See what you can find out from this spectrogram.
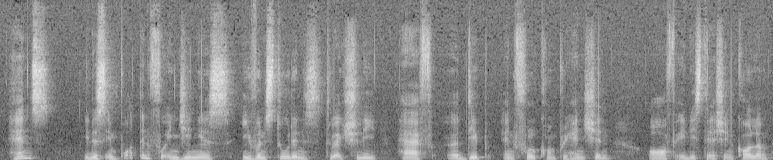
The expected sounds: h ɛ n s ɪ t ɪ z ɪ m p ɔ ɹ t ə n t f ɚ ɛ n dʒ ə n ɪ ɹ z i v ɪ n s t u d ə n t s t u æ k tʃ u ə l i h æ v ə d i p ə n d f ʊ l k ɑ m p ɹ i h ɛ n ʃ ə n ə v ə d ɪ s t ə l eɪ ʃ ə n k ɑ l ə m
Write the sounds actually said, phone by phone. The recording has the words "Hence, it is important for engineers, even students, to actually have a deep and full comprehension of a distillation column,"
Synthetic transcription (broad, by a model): h ɛ n s ɪ t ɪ s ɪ m p ɔ t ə n t f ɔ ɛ n dʒ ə n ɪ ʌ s i v ɪ n s t u d ə n t s t u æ k tʃ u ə l i h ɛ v ə d i p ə n f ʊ l k ɑ m p ɹ i h ɛ n ʃ ə n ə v ə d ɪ s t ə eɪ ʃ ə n k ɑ l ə m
